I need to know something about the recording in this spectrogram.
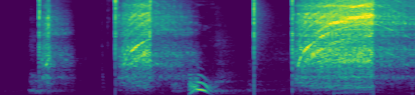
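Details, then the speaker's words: Renault Master van, long-standing non-runner, cranked in short bursts: harsh, rough high-pitched helicopter-like whir from the starter motor; worn starter, to be replaced. "So, the starter motor, even though it sounds like a helicopter, does sort of work."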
